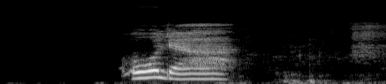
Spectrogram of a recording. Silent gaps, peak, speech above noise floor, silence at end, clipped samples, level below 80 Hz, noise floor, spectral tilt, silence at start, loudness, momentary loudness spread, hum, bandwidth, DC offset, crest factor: none; -2 dBFS; 65 dB; 0.7 s; under 0.1%; -52 dBFS; -78 dBFS; -4 dB/octave; 1.25 s; -14 LUFS; 15 LU; none; 7.2 kHz; under 0.1%; 16 dB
